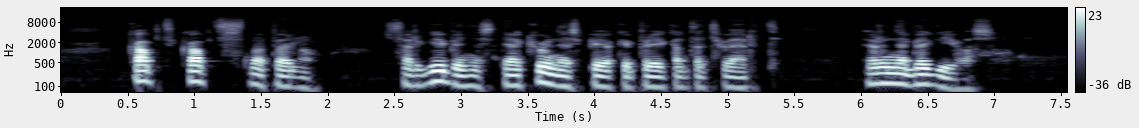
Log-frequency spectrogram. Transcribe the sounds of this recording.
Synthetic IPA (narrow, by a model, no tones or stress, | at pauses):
kɑpt̪ʲkɑpʲt̪ʲsnɐpʲɛlʲɔ | sɐɾʲɡʲiːbʲɪnʲɪsnʲɛɐkʲuːnʲɛsʲpʲeːjokɐɪpɾʲɛɪkʲɛnt̪ɐt̪ʲʋʲɛɾʲt̪ʲ | ɪɾnʲɛbʲɛɡʲiːos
